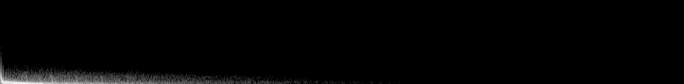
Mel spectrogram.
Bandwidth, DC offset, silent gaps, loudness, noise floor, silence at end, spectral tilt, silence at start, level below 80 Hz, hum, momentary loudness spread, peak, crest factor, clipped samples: 0.7 kHz; under 0.1%; none; -16 LUFS; under -90 dBFS; 5.8 s; -18.5 dB/octave; 0 s; -18 dBFS; none; 28 LU; 0 dBFS; 18 dB; under 0.1%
